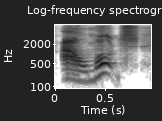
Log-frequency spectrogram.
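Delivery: gruff Yorkshire "How much?"; broad Yorkshire, loud; Yorkshire accent. Retold or imitated. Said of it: "in a Yorkshire accent".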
